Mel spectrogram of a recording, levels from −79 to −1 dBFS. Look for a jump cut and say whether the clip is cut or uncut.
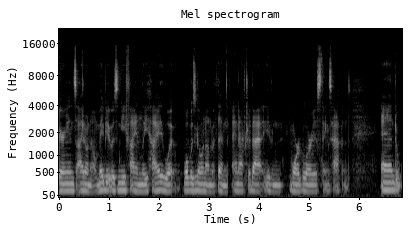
cut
